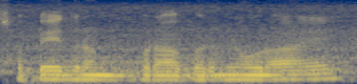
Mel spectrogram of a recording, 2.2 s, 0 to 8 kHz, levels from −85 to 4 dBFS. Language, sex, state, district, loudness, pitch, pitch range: Hindi, male, Uttar Pradesh, Shamli, -15 LUFS, 115 Hz, 110-120 Hz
